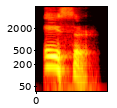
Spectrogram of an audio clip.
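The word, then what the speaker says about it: Ypres: i i know it's y-s-e-r but it's it's acer that's how it's pronounced so ah got you this time but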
